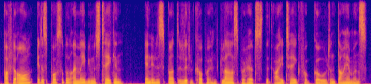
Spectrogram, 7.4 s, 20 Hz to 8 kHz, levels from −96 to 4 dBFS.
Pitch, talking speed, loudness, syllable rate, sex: 110 Hz, 210 wpm, -20 LUFS, 5.2 syllables/s, male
